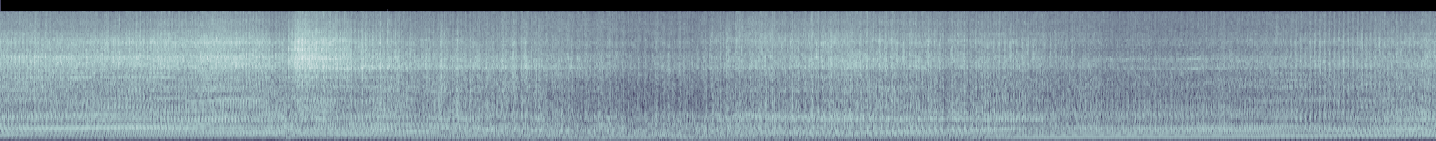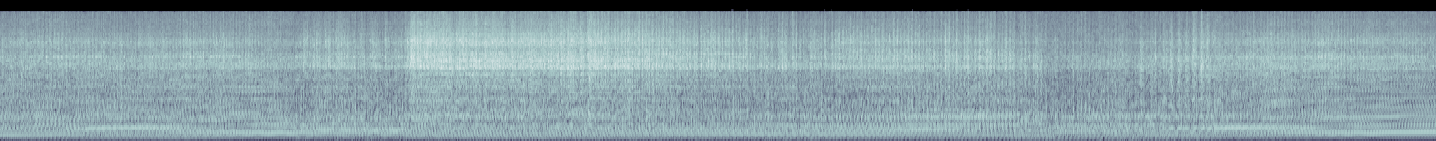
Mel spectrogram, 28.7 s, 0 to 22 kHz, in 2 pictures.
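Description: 1969 Corvette race car's V8 engine at racing speed, heard from inside the cockpit, its revs climbing and dropping again and again through the lap.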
